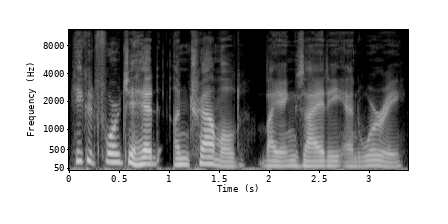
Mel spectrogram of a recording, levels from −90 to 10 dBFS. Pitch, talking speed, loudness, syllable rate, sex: 135 Hz, 160 wpm, -19 LUFS, 5.6 syllables/s, male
